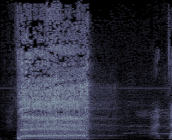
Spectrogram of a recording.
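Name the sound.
long burp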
